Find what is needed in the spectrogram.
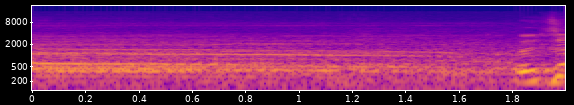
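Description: A person's voice drawing out one long held vowel for most of two seconds, sinking slightly in pitch, then a short spoken word near the end.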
